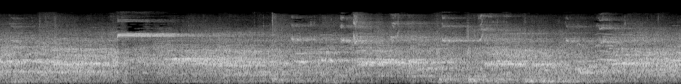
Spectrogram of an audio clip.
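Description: Indoor basketball game in a gym: sneakers squeak on the hardwood court and a ball bounces over steady echoing crowd chatter. A brief high tone sounds about a second in, and the squeaks come thick from about three seconds on as play runs up the court.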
